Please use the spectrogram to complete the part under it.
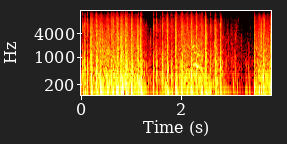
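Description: Rapid machine-gun fire in the battle-royale shooter PUBG Mobile: loud, sustained automatic bursts close by, with a brief pause and another burst near the end.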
